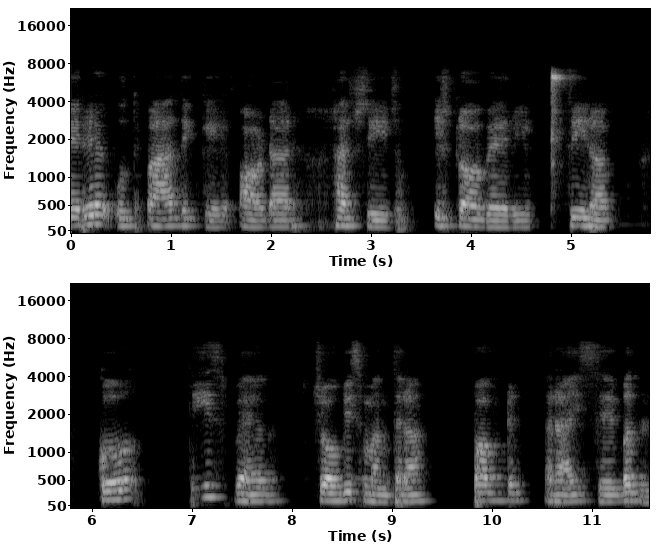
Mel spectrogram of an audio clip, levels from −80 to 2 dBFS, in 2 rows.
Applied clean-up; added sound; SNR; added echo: neural mask model DeepFilterNet 3.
